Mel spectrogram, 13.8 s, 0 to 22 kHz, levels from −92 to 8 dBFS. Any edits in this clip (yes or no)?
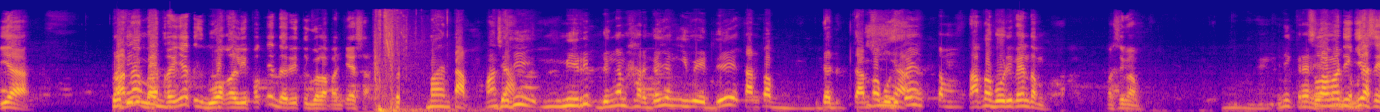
yes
